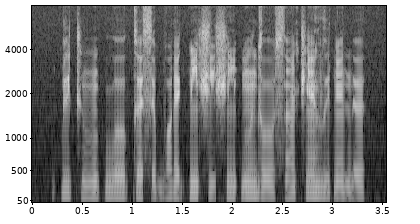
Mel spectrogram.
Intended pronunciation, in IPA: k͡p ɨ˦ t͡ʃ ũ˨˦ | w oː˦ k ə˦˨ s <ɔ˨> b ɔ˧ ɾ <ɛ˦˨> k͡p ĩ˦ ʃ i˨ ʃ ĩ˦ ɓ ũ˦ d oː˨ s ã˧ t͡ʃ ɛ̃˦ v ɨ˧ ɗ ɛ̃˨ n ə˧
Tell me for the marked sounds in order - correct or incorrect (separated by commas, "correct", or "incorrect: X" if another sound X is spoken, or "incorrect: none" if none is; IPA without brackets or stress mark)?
incorrect: ə˨, incorrect: ɛ˦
